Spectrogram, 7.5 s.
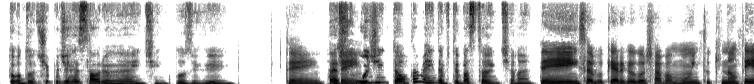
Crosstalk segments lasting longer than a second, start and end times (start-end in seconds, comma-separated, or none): none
